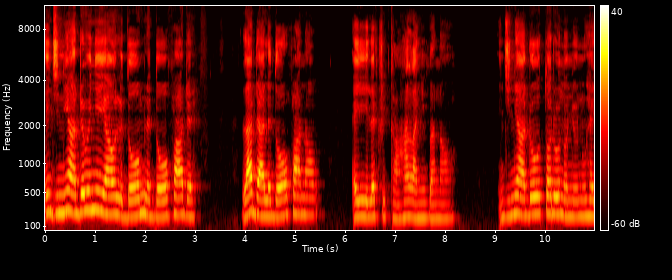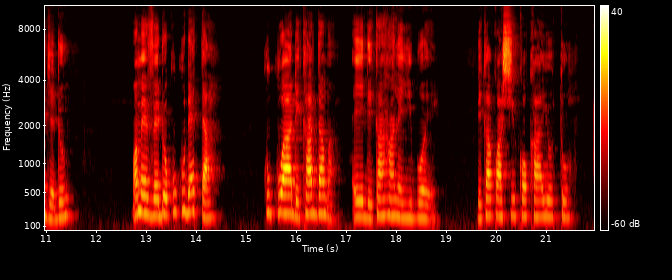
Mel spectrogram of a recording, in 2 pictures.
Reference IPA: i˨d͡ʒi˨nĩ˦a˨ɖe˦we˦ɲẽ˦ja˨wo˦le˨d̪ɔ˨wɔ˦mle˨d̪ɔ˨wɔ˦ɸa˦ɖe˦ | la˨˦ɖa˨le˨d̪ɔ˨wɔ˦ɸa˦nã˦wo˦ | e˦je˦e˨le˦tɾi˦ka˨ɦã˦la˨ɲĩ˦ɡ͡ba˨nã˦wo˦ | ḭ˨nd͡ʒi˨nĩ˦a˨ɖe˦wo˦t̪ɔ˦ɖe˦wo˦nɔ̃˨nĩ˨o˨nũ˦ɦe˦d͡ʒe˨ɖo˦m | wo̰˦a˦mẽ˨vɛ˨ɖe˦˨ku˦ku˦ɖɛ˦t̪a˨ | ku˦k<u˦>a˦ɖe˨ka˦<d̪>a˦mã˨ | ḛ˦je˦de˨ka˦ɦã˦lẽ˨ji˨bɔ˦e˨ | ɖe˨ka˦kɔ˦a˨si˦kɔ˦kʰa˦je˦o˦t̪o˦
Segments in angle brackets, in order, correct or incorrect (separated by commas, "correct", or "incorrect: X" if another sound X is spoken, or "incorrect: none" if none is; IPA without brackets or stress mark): correct, correct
